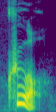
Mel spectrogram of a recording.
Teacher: what's different is your tongue is not straight it goes a little high in the back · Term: dark l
